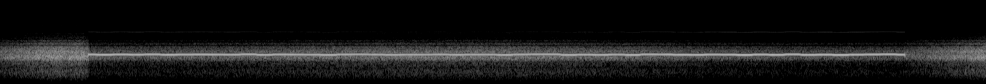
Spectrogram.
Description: FT8 (one signal), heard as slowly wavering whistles, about 6.25 baud, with radio static, a narrow filter and room echo.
